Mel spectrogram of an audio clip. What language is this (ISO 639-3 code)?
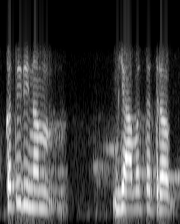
san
